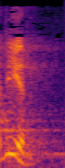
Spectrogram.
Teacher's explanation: يعني مثلا كلمة بئر، كلمة بئر من العرب من ينطقها بير، ما ينطقها بئر نهائيا، فجاءت قولا واحدا لبعض القراء على أن بئر في أي مكان في القرآن الكريم يقرأها بير.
